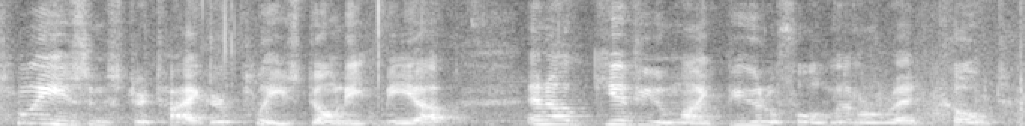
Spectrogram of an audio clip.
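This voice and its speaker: A man with very wide pitch swings over noticeable background noise. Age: 70s. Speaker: library patron reading aloud. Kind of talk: reading aloud; casual talk to audience. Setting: library event with audience.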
